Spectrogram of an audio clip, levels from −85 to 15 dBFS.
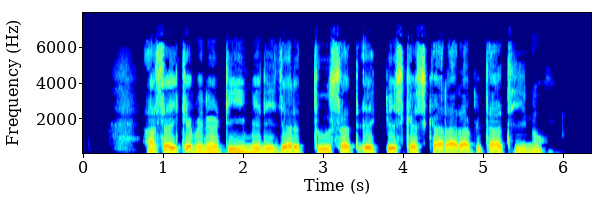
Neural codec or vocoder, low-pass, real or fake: none; 7.2 kHz; real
